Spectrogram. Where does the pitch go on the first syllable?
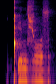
low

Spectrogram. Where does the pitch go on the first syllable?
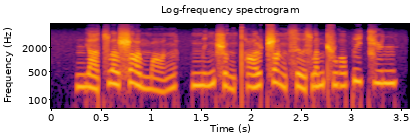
low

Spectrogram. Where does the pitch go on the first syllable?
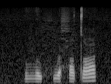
low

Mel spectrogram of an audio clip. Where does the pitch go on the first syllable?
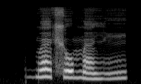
high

